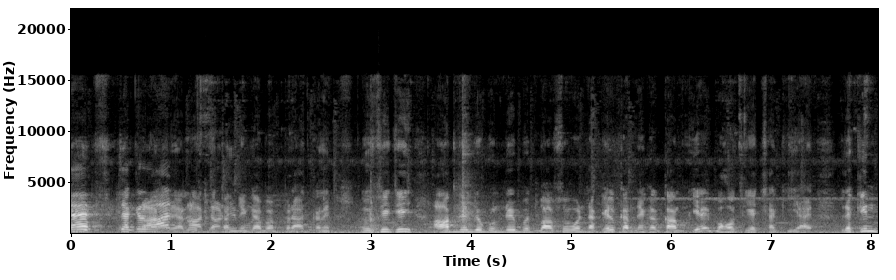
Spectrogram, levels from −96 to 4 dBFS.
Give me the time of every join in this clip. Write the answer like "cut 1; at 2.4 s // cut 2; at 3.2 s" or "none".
cut 1; at 1.1 s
